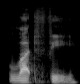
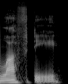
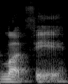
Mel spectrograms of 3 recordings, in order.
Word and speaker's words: Lutfi: So in this documentary, it's got Sam Lutfi, which it's I have been pronouncing and spelling his name wrong for the last however many years of my life. I thought it was Sam Lufty.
